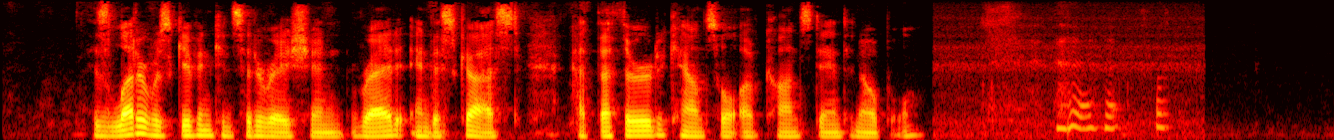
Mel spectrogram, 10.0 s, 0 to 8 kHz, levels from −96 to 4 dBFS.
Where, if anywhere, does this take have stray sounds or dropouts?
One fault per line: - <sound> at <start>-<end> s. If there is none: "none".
- laugh at 7.4-8.9 s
